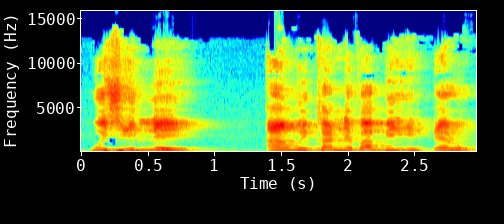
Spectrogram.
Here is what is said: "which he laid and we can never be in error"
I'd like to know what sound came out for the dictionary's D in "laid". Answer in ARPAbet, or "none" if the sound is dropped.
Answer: none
